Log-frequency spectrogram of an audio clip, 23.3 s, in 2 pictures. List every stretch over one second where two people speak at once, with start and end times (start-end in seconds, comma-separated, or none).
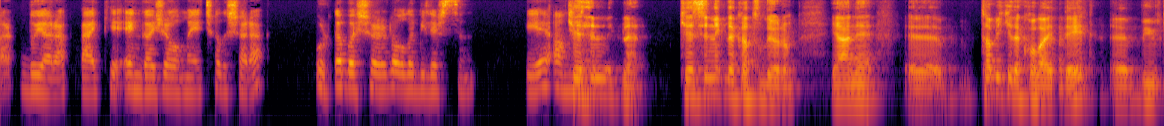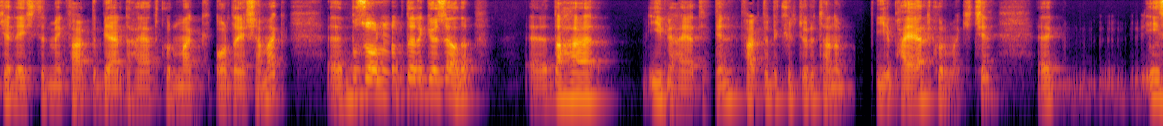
none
